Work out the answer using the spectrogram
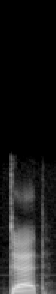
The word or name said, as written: dead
